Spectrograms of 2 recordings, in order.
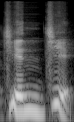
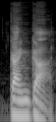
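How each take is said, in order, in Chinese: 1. 这个词读作 jiānjiè。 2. 这个词读作 gāngà。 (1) "应该读作奸介" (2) "这个尴尬不叫尴尬千百年来呢积习的尴尬其实就是大家念错的"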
